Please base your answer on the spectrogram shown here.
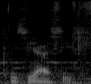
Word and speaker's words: Ecclesiastes: other chapters here and there mainly Psalms and Ecclesiastes is that how you say it ecclesiast yeah Ecclesiastes Proverbs 27 do not boast about tomorrow for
